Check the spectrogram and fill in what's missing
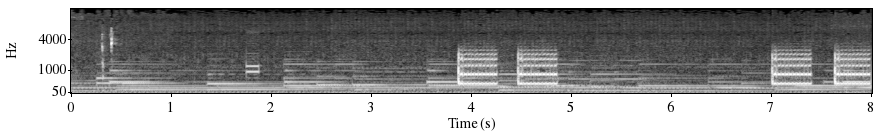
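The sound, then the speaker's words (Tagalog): A phone rings in two double bursts, each pair of bright electronic trills separated by a pause, over a steady droning tonal background, as a call is placed to someone in the same house. No one speaks. “Kailangan pang tawagan sa phone.”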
